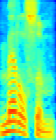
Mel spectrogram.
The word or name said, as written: mettlesome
